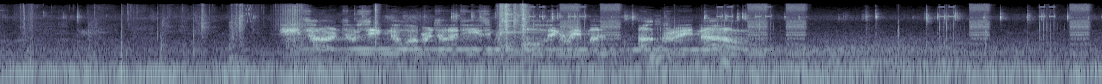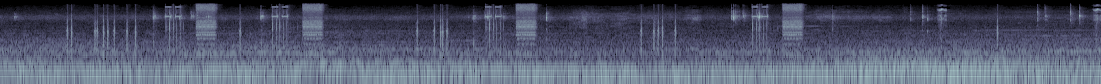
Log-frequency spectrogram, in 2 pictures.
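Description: Short menu clicks and beeps sound now and then.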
